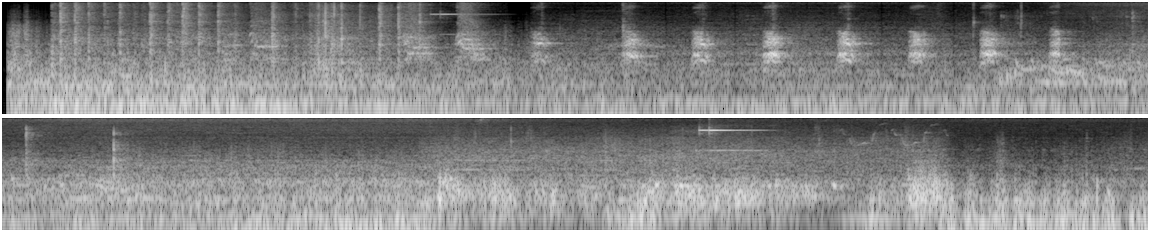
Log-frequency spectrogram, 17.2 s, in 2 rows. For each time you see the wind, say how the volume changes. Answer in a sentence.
The wind can be heard from 0.0 to 17.1 s, getting quieter then louder.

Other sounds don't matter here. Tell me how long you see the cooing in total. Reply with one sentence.
You can hear the cooing for 7 seconds altogether.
